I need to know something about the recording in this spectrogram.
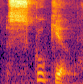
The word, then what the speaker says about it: Schuylkill: And to the locals, it is pronounced Schuylkill.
